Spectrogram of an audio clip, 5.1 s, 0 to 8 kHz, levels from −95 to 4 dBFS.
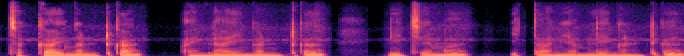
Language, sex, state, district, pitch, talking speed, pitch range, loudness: Wancho, male, Arunachal Pradesh, Longding, 115 Hz, 130 wpm, 110-135 Hz, -21 LUFS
